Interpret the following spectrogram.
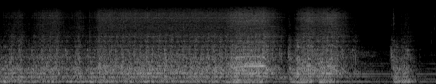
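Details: Elna Electronic TX sewing machine after repair of worn motor brushes and a faulty resistor: smooth, even stitching hum at steady speed without stutter or hesitation, then winds down cleanly; runs properly.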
